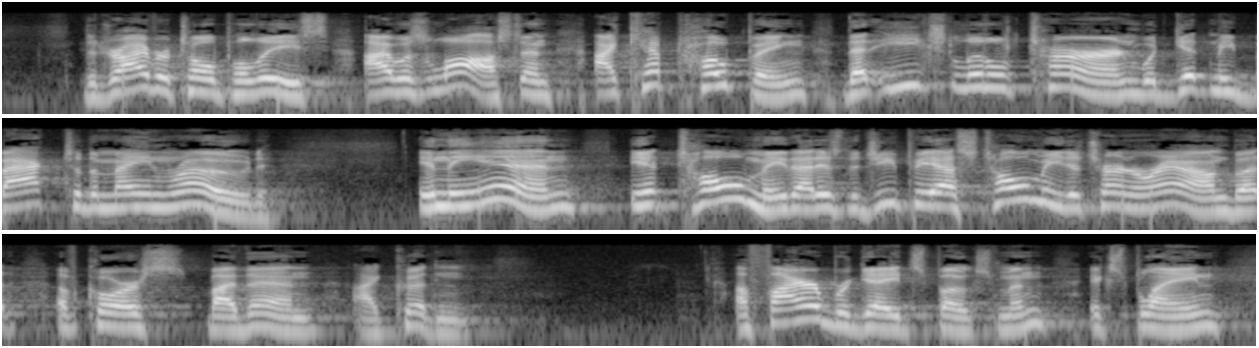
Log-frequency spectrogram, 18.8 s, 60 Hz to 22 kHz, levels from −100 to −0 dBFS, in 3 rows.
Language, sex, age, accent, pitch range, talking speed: English, male, 40-59, American, 150-215 Hz, 160 wpm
